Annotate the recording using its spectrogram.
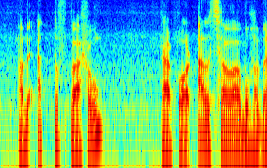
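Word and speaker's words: التفاح: আগে তখন হলো আল কিতাবু, কিন্তু যখন বললাম আত্তুফাহ তখন এটা আলিফ লামের উচ্চারণটা হয়নি, হয়েছে আত্তুফাহ। হওয়ার কথা ছিল আল তুফাহ।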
